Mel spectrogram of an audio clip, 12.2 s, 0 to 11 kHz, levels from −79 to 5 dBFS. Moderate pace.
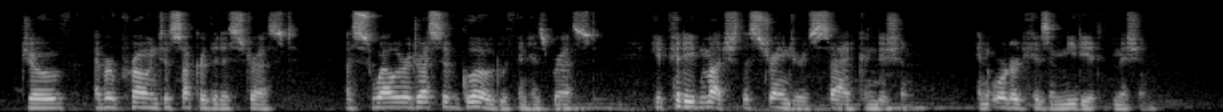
No: slow, 130 wpm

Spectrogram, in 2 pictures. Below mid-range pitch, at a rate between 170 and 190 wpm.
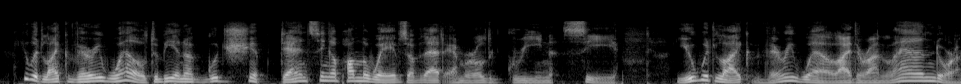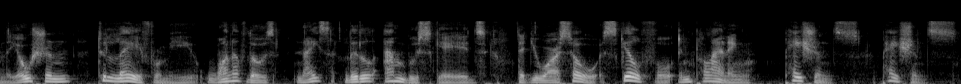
No: low, 110 Hz; average, 155 wpm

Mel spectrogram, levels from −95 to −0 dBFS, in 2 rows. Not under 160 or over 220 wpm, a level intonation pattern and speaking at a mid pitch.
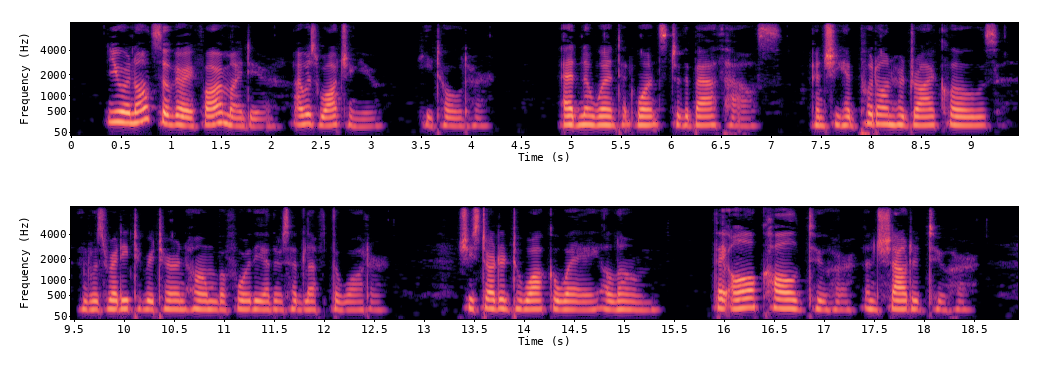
Yes: average, 185 wpm; narrow, 1.9 semitones; medium, 180 Hz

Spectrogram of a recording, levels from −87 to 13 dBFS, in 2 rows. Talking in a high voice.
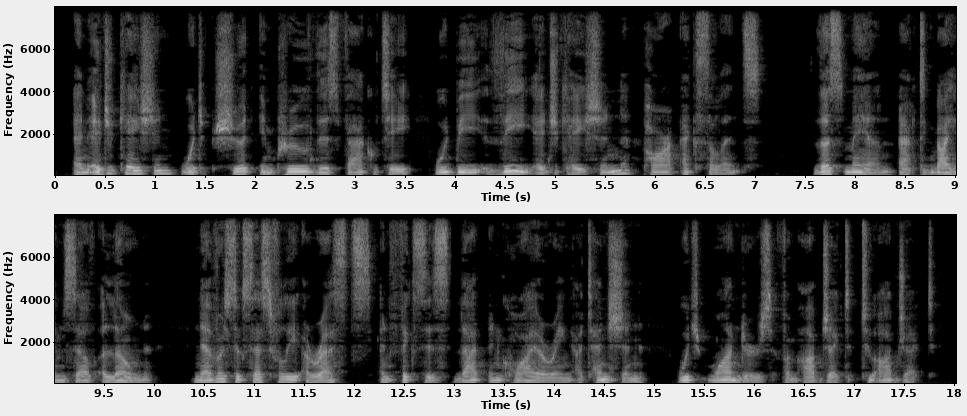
No: low, 105 Hz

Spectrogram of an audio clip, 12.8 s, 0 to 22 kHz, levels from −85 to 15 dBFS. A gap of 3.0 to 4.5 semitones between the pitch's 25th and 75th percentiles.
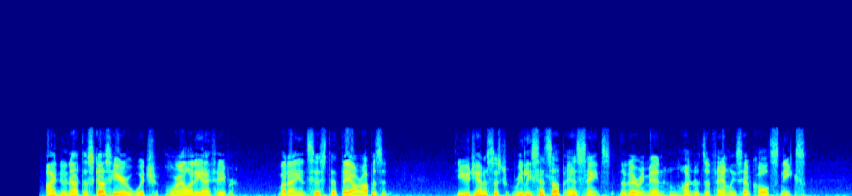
Yes: average, 3.9 semitones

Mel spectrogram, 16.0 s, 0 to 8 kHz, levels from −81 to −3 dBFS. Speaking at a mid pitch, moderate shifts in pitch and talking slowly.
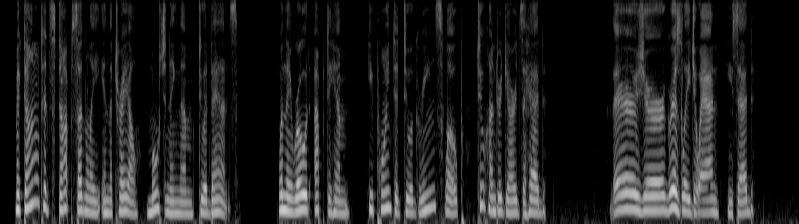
Yes: medium, 180 Hz; average, 3.6 semitones; slow, 125 wpm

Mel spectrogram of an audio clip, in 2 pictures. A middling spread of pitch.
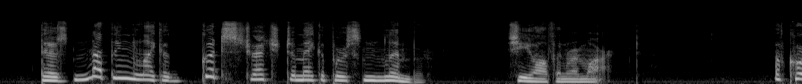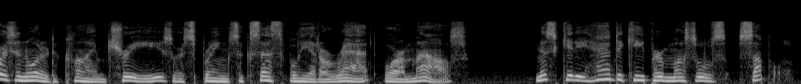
No: wide, 7.0 semitones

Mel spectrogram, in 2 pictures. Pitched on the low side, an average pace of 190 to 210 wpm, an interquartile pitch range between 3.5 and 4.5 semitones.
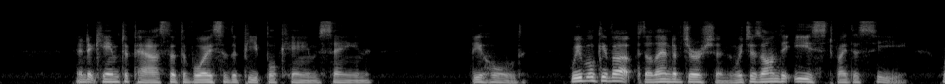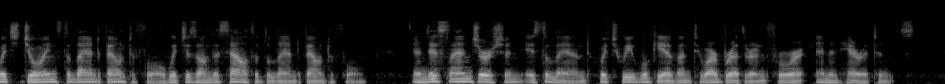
Yes: low, 105 Hz; average, 195 wpm; average, 4.1 semitones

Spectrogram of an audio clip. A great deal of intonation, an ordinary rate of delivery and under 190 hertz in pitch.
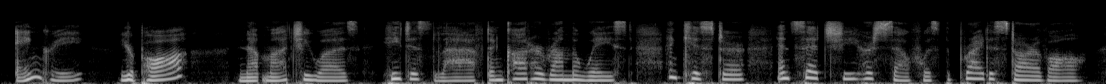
No: wide, 6.1 semitones; average, 155 wpm; high, 205 Hz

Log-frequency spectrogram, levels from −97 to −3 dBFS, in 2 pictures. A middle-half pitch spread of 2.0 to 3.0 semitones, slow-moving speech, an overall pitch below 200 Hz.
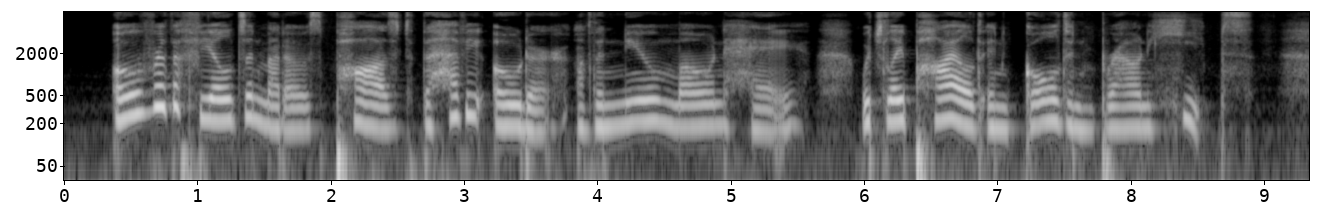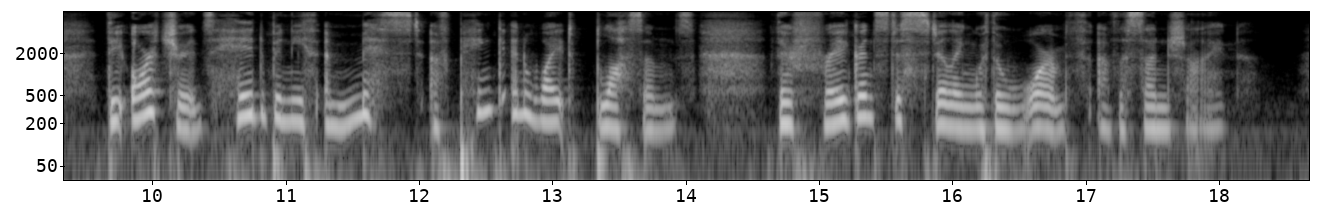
No: average, 4.1 semitones; slow, 130 wpm; high, 190 Hz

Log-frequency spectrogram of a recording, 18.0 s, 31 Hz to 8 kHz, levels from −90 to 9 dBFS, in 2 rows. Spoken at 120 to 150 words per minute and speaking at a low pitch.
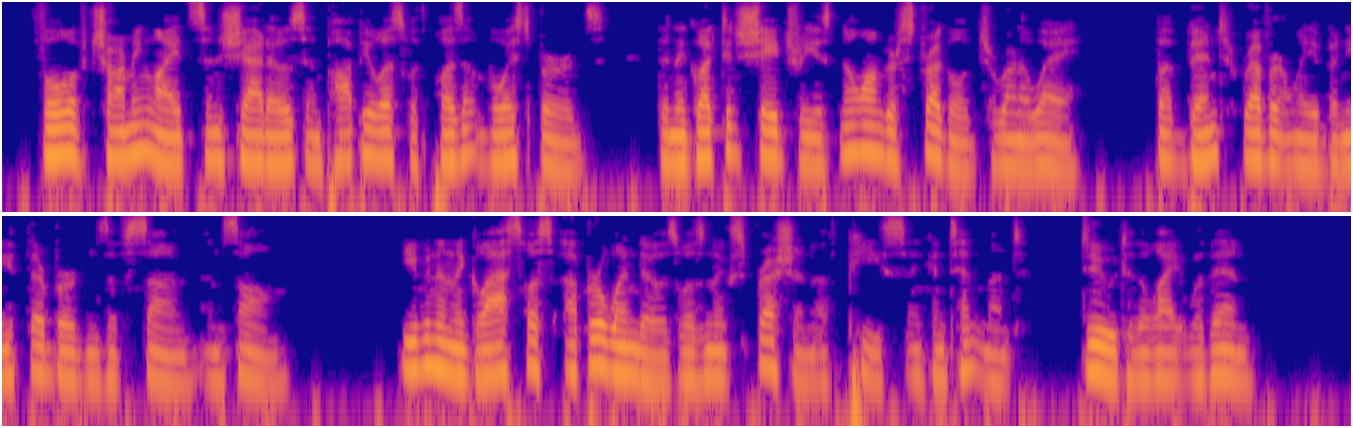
No: average, 165 wpm; low, 120 Hz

